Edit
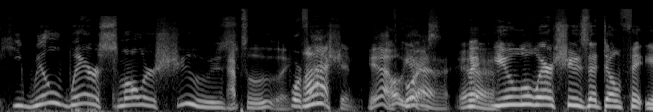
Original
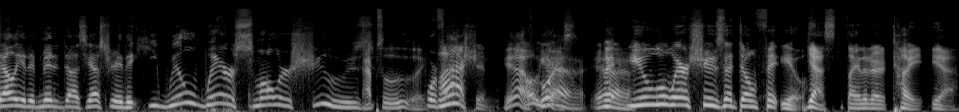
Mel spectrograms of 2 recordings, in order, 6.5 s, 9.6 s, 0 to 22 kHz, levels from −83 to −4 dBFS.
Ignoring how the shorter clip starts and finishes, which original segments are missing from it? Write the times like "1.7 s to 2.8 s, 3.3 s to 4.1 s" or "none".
none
